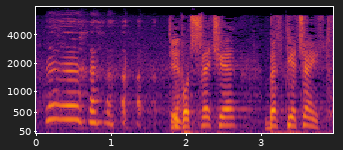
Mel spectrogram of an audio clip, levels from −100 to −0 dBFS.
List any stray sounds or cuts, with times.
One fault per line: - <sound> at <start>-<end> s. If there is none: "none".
- laugh at 0.1-1.6 s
